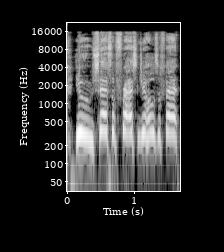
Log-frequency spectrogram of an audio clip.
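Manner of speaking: high, loud hammed-up yelling; mock furious girlfriend. Girlfriend storming in, hammed-up shrill yelling. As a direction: scold him in a shrill mock rage. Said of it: "she used lots of curse words".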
